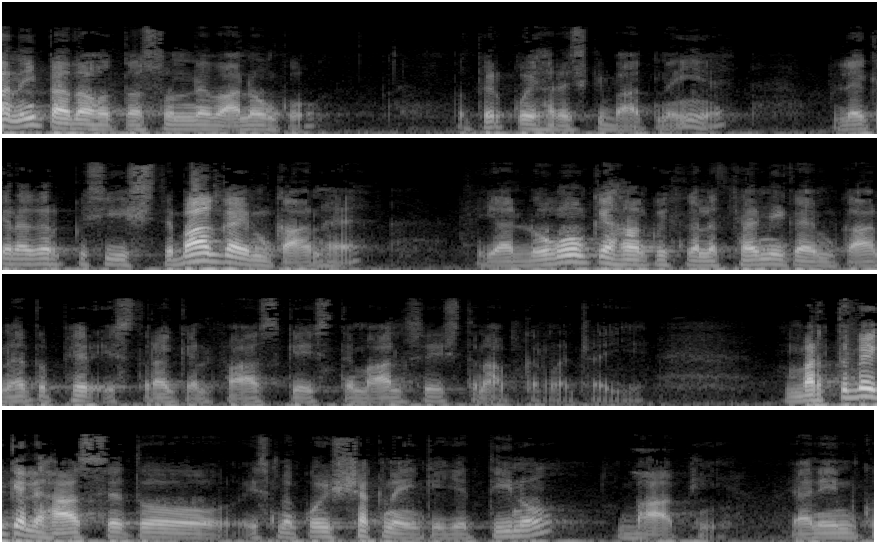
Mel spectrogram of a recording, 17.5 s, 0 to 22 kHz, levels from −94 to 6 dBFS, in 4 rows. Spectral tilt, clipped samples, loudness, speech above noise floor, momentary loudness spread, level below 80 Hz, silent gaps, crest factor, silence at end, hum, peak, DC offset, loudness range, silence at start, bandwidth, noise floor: -5.5 dB/octave; under 0.1%; -28 LUFS; 32 dB; 18 LU; -52 dBFS; none; 24 dB; 0 s; none; -4 dBFS; under 0.1%; 10 LU; 0 s; 11.5 kHz; -60 dBFS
